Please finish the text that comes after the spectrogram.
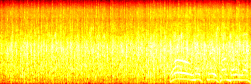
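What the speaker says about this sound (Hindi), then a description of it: "एक बार तालियां बज जाएं अर्चना जी के लिए।" Studio audience at a Kaun Banega Crorepati quiz show taping claps steadily and loudly throughout, with a voice briefly breaking through near the end.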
